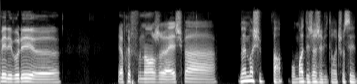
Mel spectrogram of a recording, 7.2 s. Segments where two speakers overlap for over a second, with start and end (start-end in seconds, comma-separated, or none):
none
